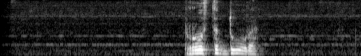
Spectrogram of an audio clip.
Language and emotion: Russian, angry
